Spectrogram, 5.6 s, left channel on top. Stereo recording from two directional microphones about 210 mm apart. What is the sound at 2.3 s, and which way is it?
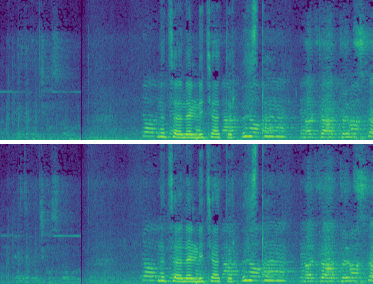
A woman's voice, 5° left (ahead or behind).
